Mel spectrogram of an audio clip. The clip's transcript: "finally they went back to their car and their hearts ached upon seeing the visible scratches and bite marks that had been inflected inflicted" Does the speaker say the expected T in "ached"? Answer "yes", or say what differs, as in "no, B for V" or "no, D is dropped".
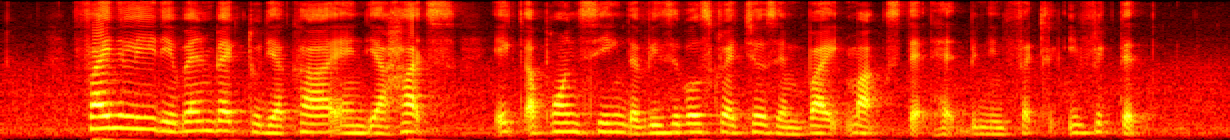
yes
